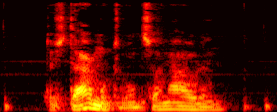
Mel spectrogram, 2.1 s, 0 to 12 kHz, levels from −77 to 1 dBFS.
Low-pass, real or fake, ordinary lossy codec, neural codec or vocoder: 10.8 kHz; real; MP3, 64 kbps; none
